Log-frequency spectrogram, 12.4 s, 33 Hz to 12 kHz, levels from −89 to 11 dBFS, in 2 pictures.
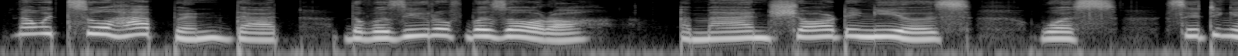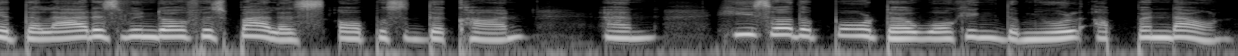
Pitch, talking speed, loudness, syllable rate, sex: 235 Hz, 180 wpm, -18 LUFS, 5.1 syllables/s, female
